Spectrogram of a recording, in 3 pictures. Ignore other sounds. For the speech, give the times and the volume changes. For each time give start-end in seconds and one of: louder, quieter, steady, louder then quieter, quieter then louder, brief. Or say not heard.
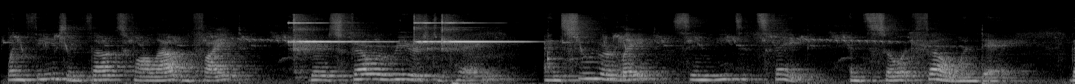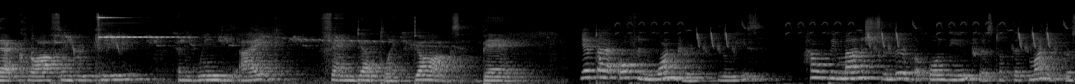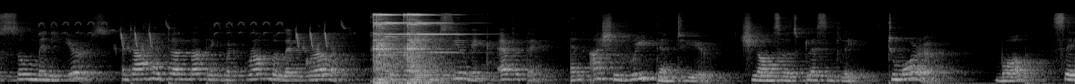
0.1-32.2 steady.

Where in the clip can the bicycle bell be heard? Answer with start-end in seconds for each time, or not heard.
2.9-5.3, 11.7-12.5, 25.2-26.1.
